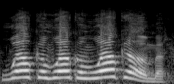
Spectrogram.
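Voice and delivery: high, loud, whooping welcome; excited greeting. Real, not acted. Streamer hails an old streamer friend arriving, excited. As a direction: call out a friend's name, drawing out the big hello.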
